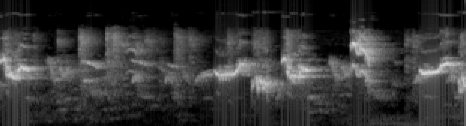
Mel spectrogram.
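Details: Casual song of a white-rumped shama: quick chattering and warbled whistles that swing up and down, grouped in lively bursts separated by quieter passages.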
